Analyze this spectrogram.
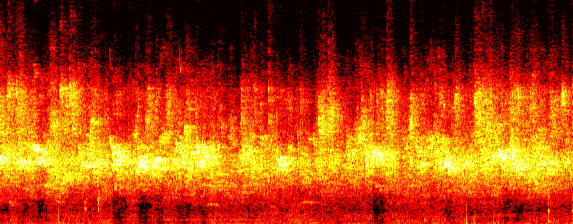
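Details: Texas mutation budgerigar chicks, raised by keepers and not yet feeding on their own, give a dense, continuous chorus of high, raspy chirps and peeps.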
